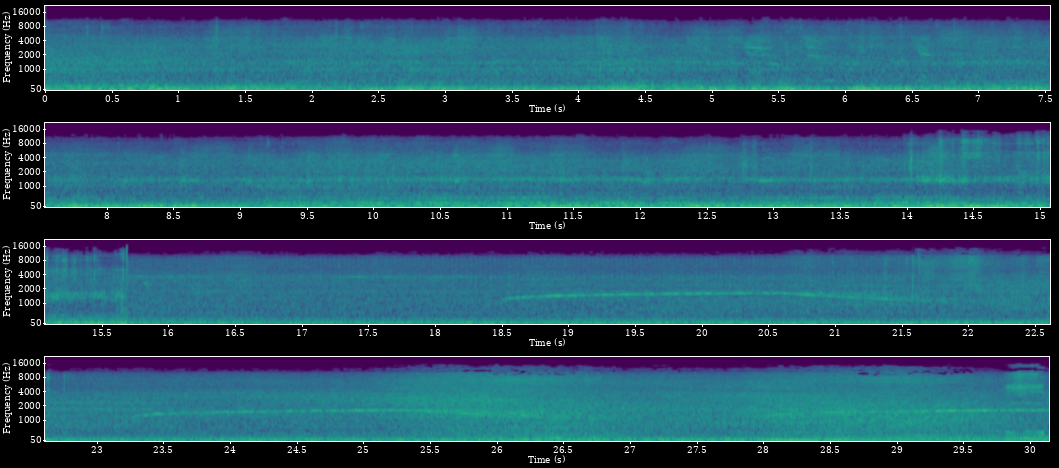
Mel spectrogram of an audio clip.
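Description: Wind rumbling on the microphone of a moving bicycle throughout, and from about two-thirds of the way in an ambulance siren wailing in three slow rising-and-falling sweeps.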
